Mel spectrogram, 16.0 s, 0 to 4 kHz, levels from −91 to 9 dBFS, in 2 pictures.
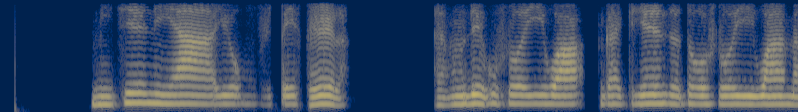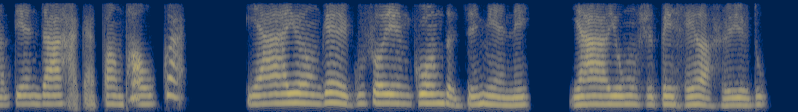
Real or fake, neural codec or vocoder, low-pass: fake; codec, 16 kHz in and 24 kHz out, 0.4 kbps, LongCat-Audio-Codec, fine tuned four codebook decoder; 3.6 kHz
